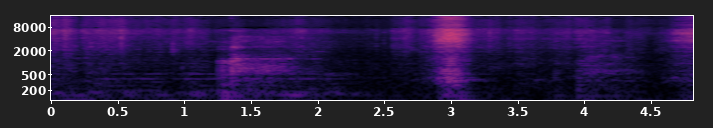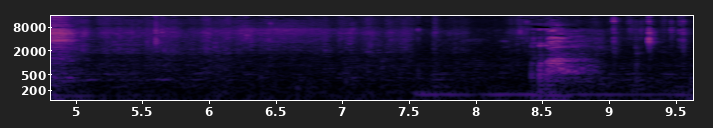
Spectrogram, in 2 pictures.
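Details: Repeated sneezing with a cold: three or four hissing, explosive sneezes separated by quiet gaps, over a low room hum.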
